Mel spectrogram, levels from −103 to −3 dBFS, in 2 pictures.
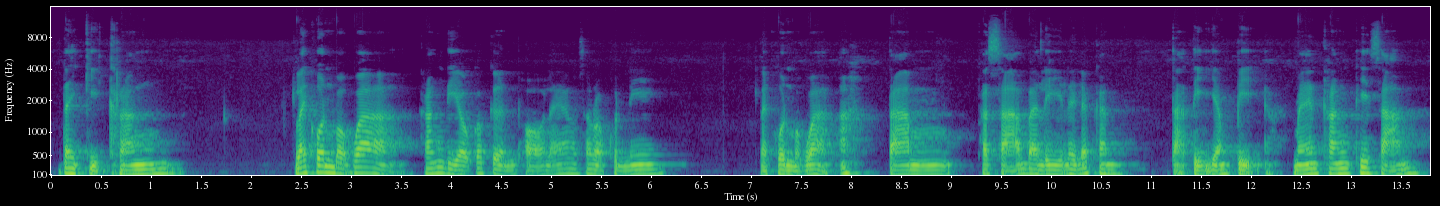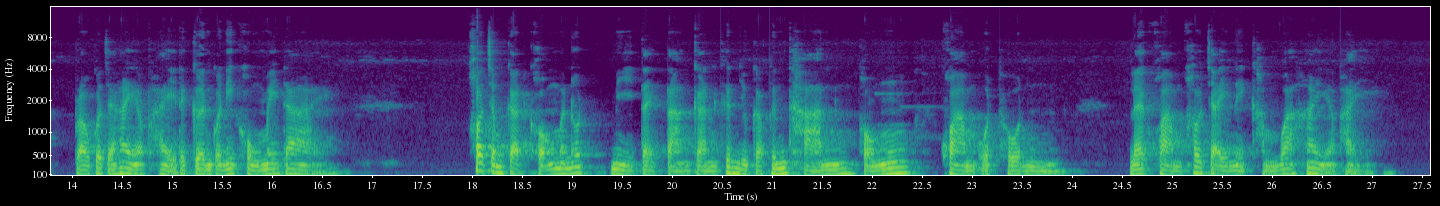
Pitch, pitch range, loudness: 110 Hz, 100-120 Hz, -26 LUFS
